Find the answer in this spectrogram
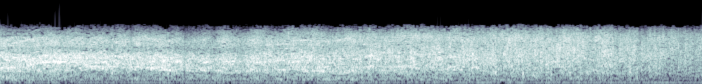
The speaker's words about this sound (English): I like that. The neighbors are applauding it.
